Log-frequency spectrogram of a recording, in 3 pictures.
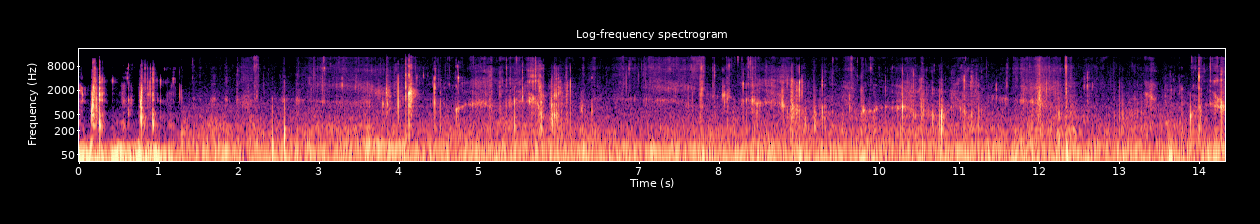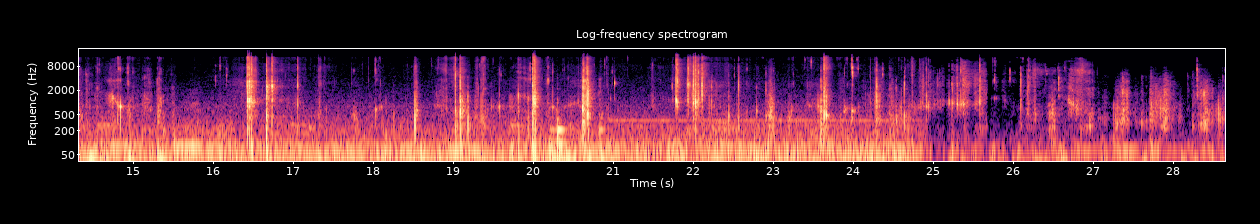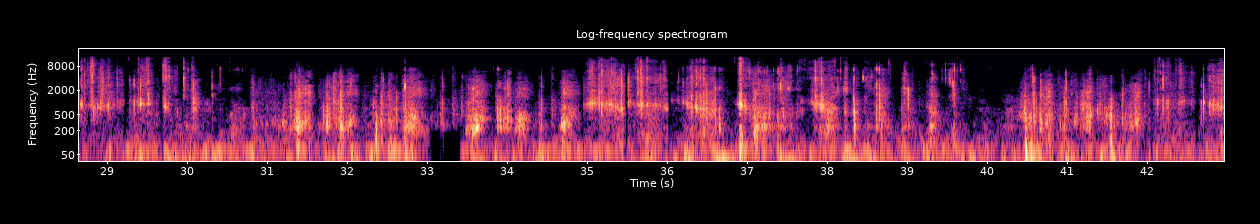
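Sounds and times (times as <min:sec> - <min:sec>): person chewing crunchy food: 0:00.0 - 0:42.9
low background rumble: 0:01.2 - 0:25.8.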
